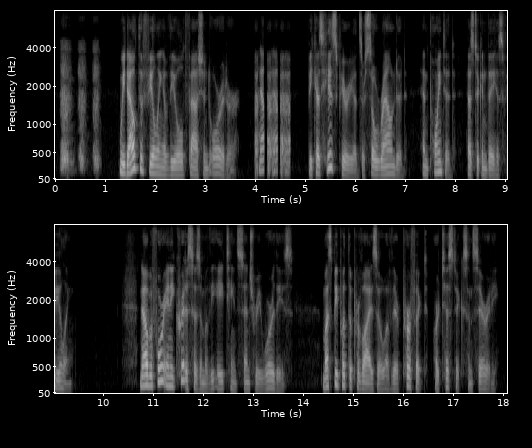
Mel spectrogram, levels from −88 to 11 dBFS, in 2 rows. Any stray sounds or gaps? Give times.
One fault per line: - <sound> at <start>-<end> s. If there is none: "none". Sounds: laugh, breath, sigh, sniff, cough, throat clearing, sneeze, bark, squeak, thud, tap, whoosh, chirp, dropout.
- sniff at 0.1-0.9 s
- laugh at 4.0-4.7 s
